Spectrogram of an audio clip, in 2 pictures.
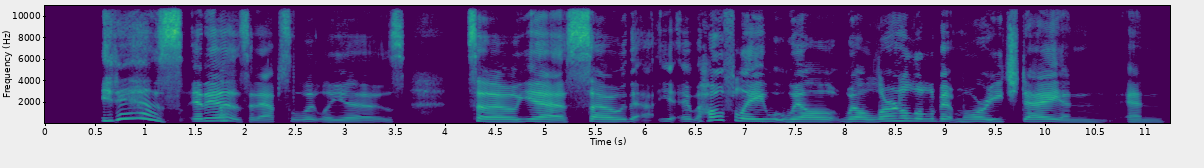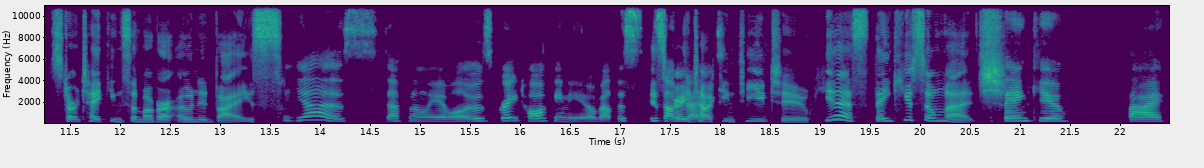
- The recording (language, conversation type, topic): English, unstructured, How do you decide when it’s worth standing your ground?
- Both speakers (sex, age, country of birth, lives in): female, 35-39, United States, United States; female, 65-69, United States, United States
- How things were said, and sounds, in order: chuckle; other background noise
